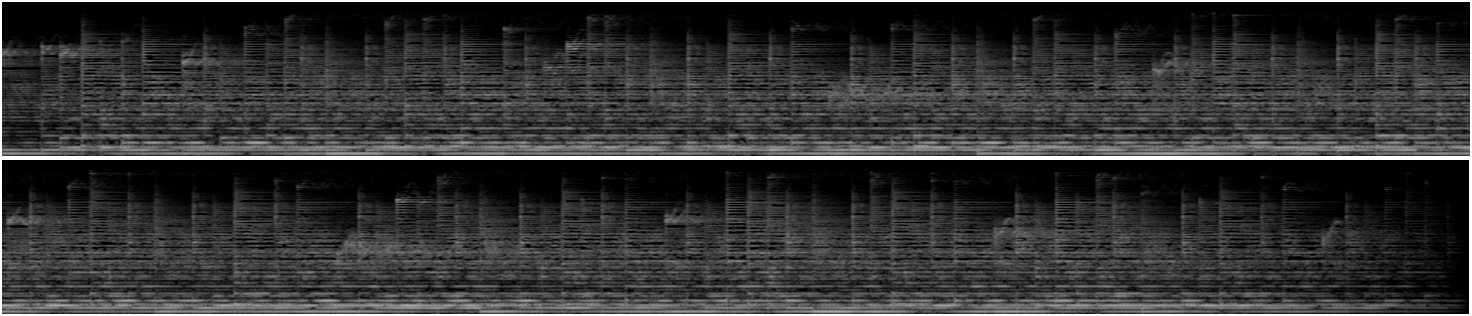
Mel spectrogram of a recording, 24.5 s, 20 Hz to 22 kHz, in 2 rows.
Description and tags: A soft F# suspended (4) arpeggio ideal for lounge, ambient or similar kinds of music or special moments in films.
The arpeggio was played by me, but the sound is actually a preset from the Kurzweil SP4-7 with slight modifications.
Recorded with Sony Sound Forge Audio 10 using the Focusrite Scarlett 2i2.
Loop it as you need/want.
